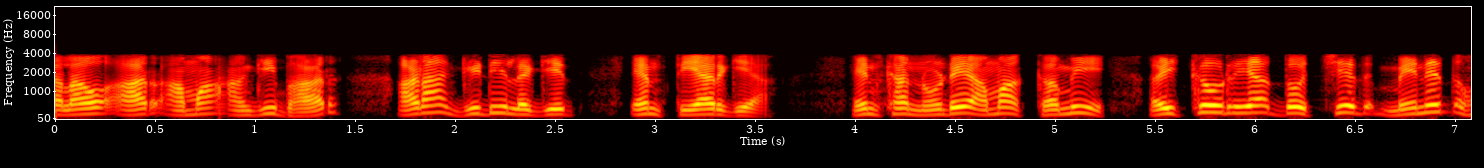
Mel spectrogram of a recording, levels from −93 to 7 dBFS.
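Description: At 0.82 to 0.86 s, packet loss with pitch repetition: about 40 ms of audio dropped out, and the receiver looped the last pitch period, giving a briefly held, buzzy tone over the telephone-band sound.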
